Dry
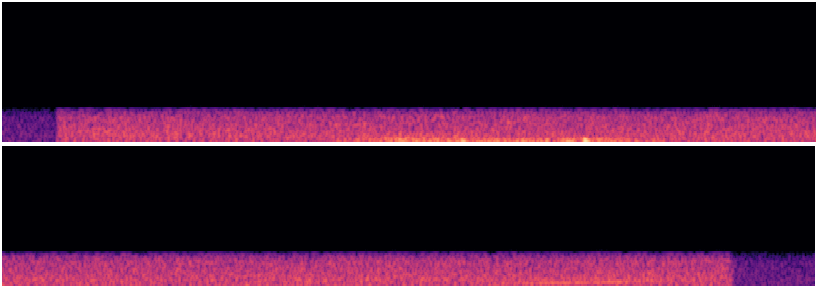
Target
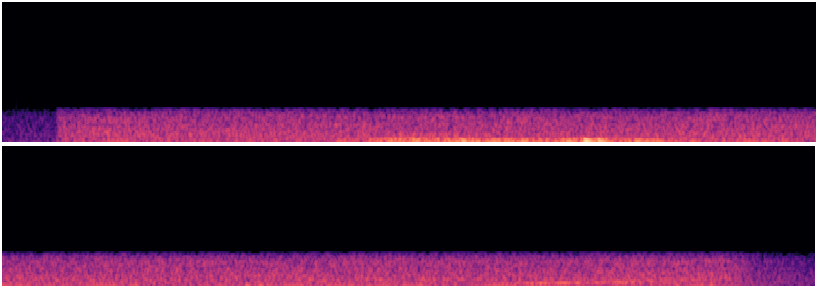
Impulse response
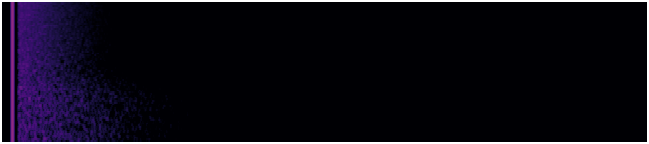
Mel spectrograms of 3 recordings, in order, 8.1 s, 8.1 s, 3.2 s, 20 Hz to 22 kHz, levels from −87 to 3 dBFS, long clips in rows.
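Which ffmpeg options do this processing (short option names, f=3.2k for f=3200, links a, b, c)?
-filter_complex "[0:a]equalizer=f=64:w=3.1:g=8,asplit=2[a][b];[1:a]atrim=start_sample=2205,adelay=70[c];[b][c]afir=irnorm=-1:irlink=0,volume=-0.5dB[d];[a][d]amix=inputs=2:normalize=0,volume=-5.5dB"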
